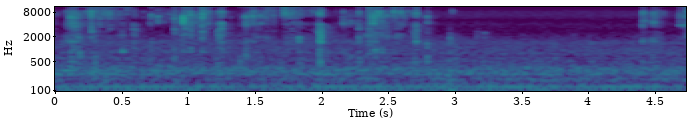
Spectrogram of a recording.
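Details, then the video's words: Pit Bulls eating bee larvae (royal honey baby bees) for the first time, served banana-leaf-wrapped and barbecued: quick wet crunches and bites over a steady low hum. "Pit Bulls 1st time eat 👑🐝Royal Honey Baby Bees (Banana leaf wrapped B.B.Q)[ASMR]MUKBANG"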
